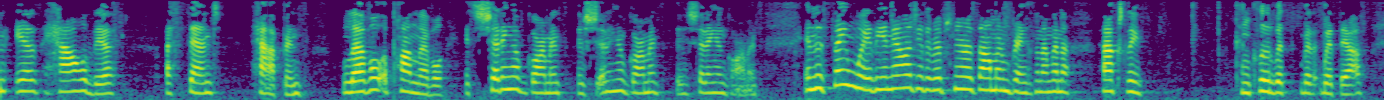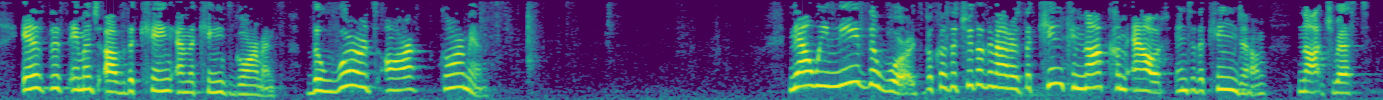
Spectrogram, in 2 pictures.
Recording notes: This audio was originally recorded on 06/22/2009 as part of Drisha's June Seminar.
